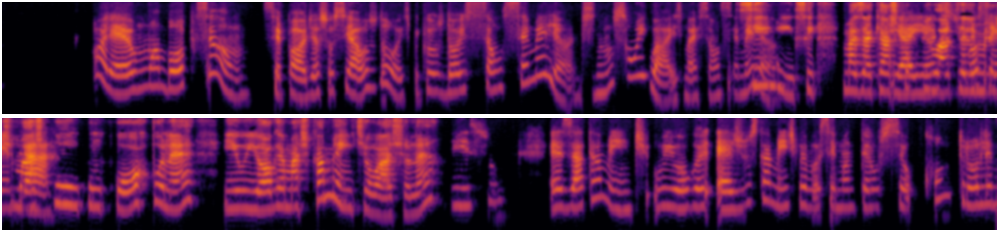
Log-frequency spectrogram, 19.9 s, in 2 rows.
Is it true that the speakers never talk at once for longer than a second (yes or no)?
no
